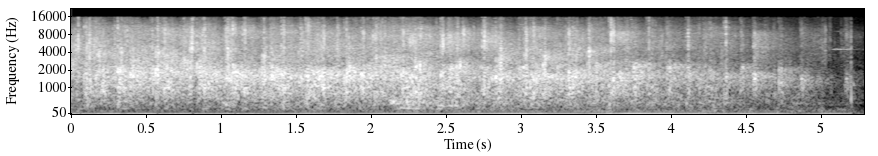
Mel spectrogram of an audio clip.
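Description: Audience applauding: dense, steady clapping that fades near the end.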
